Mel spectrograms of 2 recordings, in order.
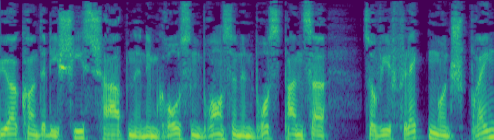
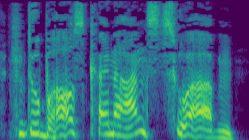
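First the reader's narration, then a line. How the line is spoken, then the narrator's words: Called out. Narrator (German): rief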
